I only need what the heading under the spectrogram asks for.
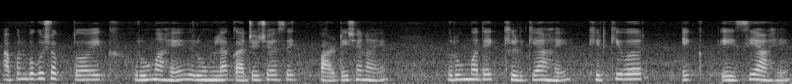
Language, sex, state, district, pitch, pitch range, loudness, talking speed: Marathi, female, Maharashtra, Solapur, 215 Hz, 205-230 Hz, -16 LUFS, 165 wpm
